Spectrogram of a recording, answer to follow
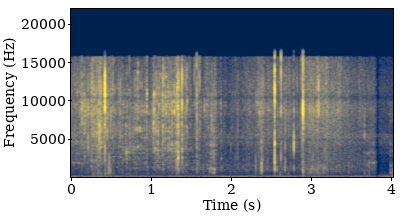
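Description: Dry pine needles and leaf litter rustling and crackling as they are disturbed by hand, with a few sharp clicks scattered through.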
